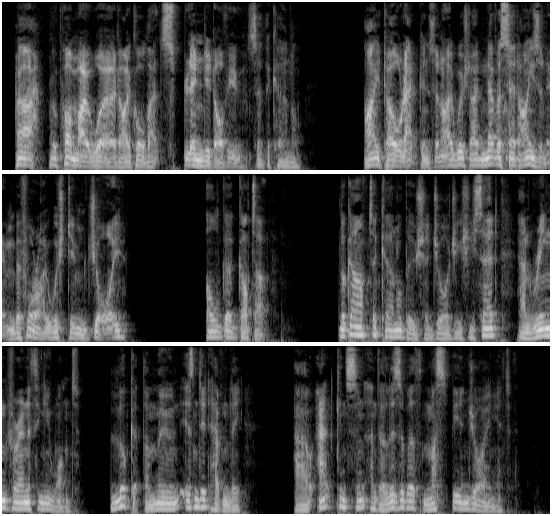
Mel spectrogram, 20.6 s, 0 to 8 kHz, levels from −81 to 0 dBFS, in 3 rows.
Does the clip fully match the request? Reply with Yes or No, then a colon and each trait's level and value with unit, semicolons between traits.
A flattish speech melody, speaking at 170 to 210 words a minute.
No: wide, 5.6 semitones; average, 180 wpm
